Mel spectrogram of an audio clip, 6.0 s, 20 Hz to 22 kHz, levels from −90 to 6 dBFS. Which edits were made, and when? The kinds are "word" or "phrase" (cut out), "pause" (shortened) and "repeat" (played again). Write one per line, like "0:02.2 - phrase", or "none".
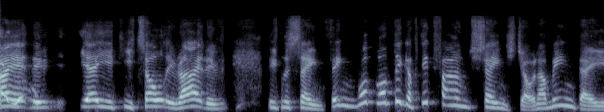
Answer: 0:02.8 - word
